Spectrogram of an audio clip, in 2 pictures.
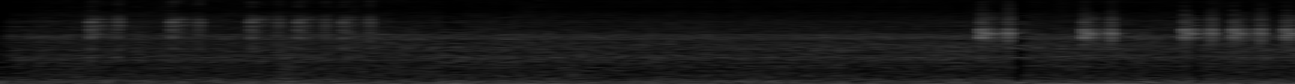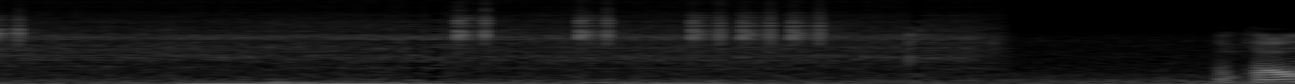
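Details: A sperm whale coda of the type that dominates Caribbean repertoires: sharp clicks in short, repeated groups in a one-plus-one-plus-three pattern, over a steady hiss.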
